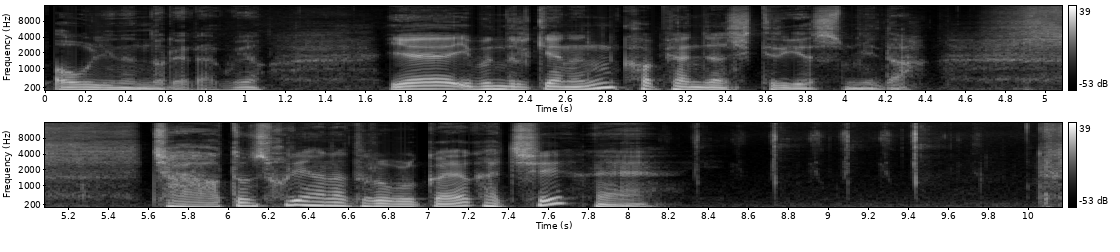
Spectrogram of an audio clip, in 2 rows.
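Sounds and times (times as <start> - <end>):
speech: 0.0 - 5.0, 5.6 - 8.2
hair being cut: 8.2 - 10.1.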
